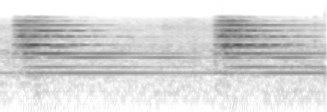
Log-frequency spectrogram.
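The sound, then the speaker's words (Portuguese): A church bell in Óbidos, Portugal, tolls twice at noon, each strike ringing out with rich, sustained harmonic overtones that slowly decay before the second stroke lands. The ringing is clear, with no voices. “Estão ouvindo o lindo dobrar do sino aqui em Óbidos, Portugal. Agora é meio-dia.”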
